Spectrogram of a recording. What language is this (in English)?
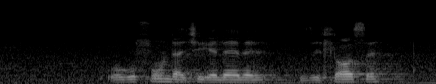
Zulu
